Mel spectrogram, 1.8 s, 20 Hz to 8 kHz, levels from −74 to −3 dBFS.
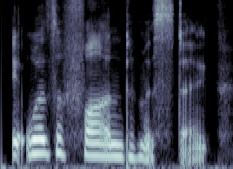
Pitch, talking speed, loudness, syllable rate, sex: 180 Hz, 170 wpm, -17 LUFS, 4.9 syllables/s, female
